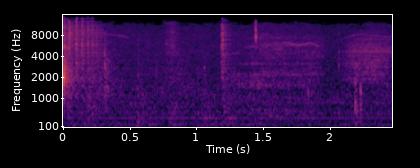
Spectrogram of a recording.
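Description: Quiet workshop room tone with a steady low hum, and a few faint small clicks and rustles of hands handling tiny plastic model parts and a screw.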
